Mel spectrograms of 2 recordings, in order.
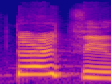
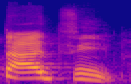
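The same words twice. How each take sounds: First: The first vowel sounds like 'ir'. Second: The first vowel sounds like 'a'. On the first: The speaker calls it right. "It is I R. There is no A there" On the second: The speaker calls it wrong. "where is A coming from in thirty?"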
